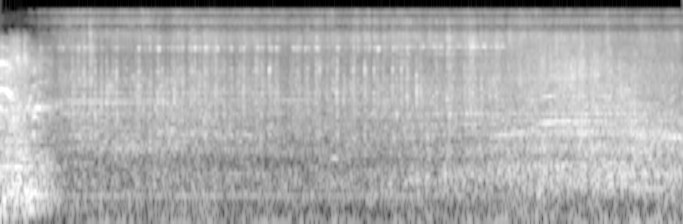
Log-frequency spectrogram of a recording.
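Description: Wooden roller coaster train running along its track, a steady rumble and clatter that slowly grows louder toward the end.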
